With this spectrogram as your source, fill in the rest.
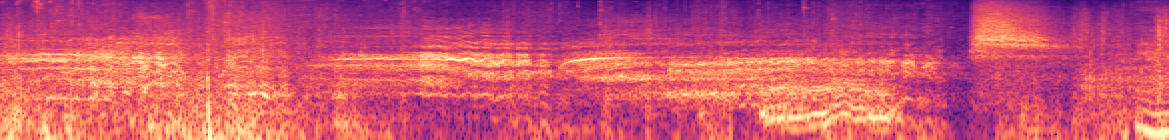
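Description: Horses neighing and whinnying in a snowy mountain ridge area in the video game Ghost of Yotei, loud and close, with hoof clip-clop and wind under the calls, a brief gap and another high whinny near the end.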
